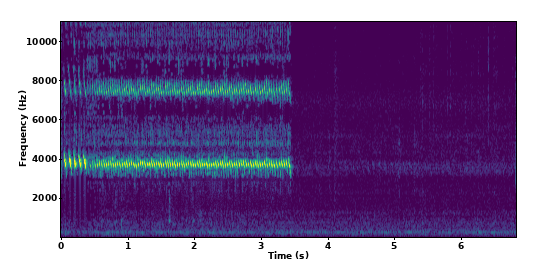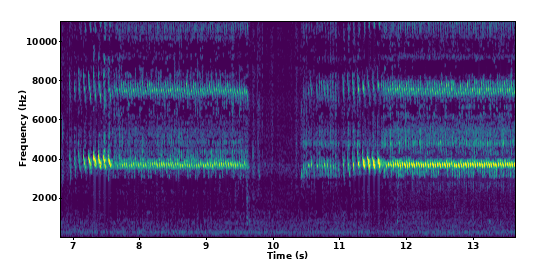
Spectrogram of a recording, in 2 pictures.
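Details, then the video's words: Male Emma field cricket, kept as a pet in Japan, persistently courting a female who ignores him, at midnight in early September; high continuous trill, a long pause, then pulsed restarts and renewed steady trilling. "Cricket Courtship Song Failed エンマコオロギの交尾拒否"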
